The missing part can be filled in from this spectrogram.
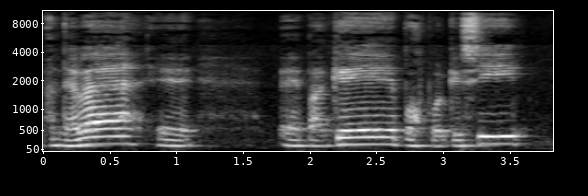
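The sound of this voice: Using a breathy put-on character voice, a man speaks at a fairly slow pace with a fairly high pitch and fairly even intonation.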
